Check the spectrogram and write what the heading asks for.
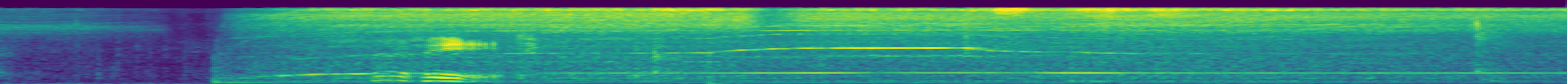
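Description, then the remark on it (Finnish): A vacuum cleaner used by chimney sweeps to clean a chimney's heating flue switches on abruptly after a second of quiet and keeps running loudly and steadily with a whining tone, while a person speaks briefly over it. “Että ja imuria on, vielä päälle.”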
